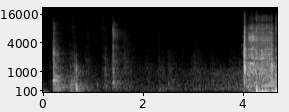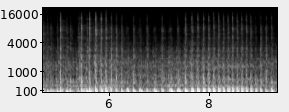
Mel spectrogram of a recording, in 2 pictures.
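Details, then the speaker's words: 2005 Kawasaki Mule 600 after fitting a new spark plug (old one bad, a spider web was found): catches after a few clicks and settles to an even, regular putter; misfire fixed, running good. "seems to be running good i think that did the trick"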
